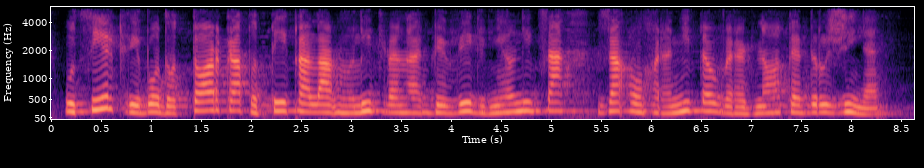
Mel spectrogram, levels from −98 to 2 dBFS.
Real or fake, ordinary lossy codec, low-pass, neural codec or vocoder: fake; none; 5.4 kHz; codec, 44.1 kHz, 1.7 kbps, Pupu-Codec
